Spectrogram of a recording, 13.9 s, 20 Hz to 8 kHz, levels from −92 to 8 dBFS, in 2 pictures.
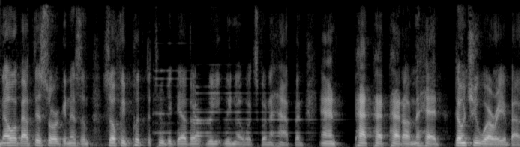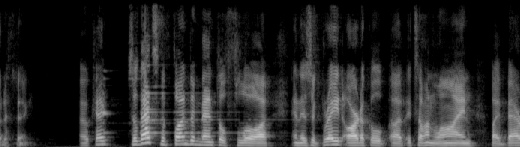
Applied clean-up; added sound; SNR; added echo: neural mask model DeepFilterNet 3.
